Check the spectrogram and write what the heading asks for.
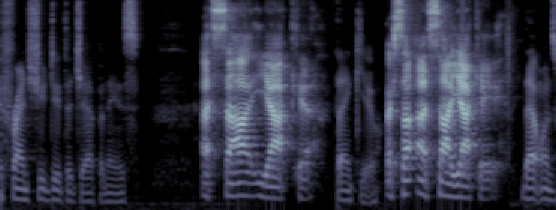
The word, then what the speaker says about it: Asayake: Do you want me to pronounce it? Yes, please. I do the French, you do the Japanese. Asayake.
